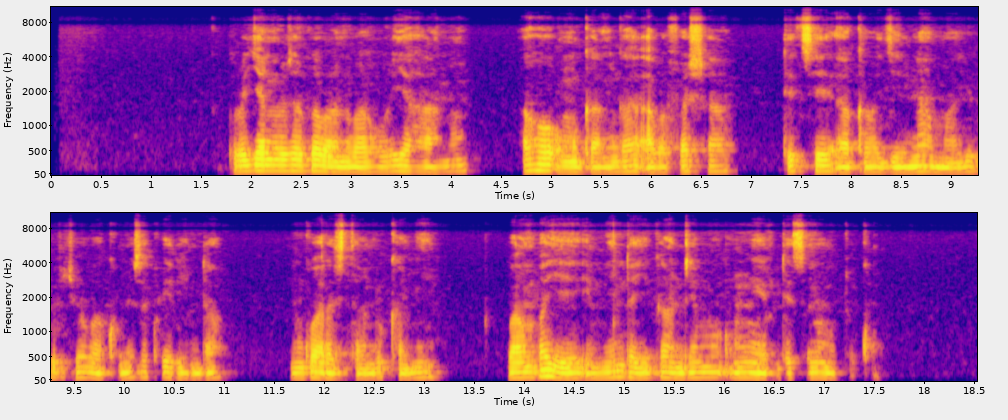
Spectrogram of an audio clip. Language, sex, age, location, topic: Kinyarwanda, male, 25-35, Huye, health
